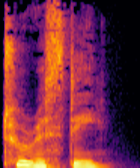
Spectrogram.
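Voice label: "touristy", British English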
